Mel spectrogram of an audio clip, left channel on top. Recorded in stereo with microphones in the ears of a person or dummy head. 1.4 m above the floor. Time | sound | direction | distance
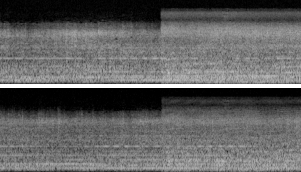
1.6 | footsteps | 70° left (ahead or behind) | 4.5 m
